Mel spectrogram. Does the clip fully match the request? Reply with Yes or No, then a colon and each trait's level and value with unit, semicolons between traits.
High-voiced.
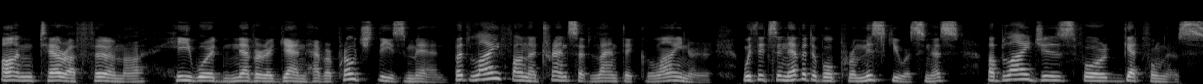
No: medium, 170 Hz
